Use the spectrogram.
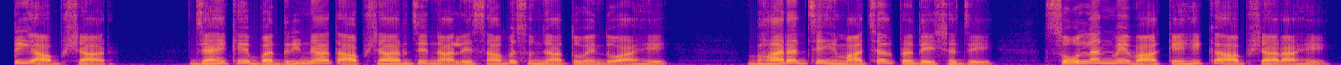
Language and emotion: Sindhi, neutral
